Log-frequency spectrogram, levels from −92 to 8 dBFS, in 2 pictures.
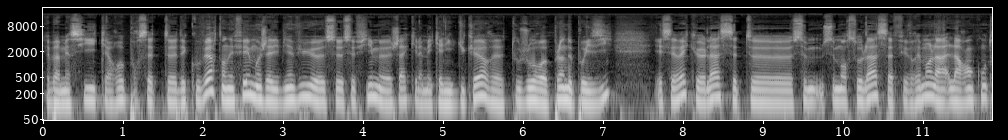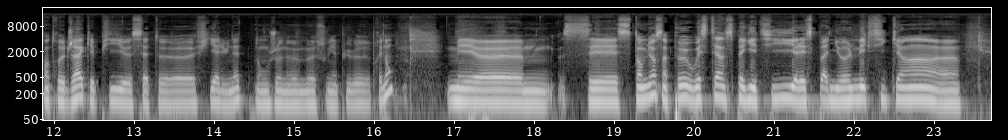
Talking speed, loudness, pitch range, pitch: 180 wpm, -18 LUFS, 120-140 Hz, 130 Hz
